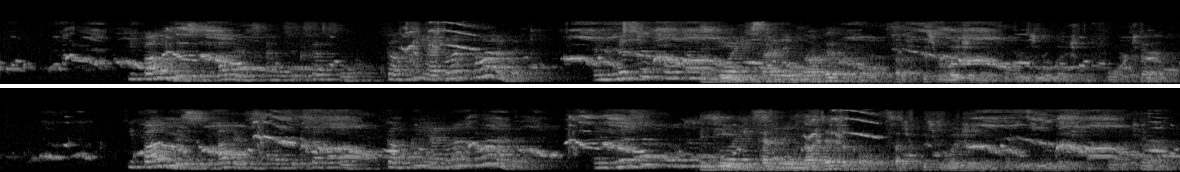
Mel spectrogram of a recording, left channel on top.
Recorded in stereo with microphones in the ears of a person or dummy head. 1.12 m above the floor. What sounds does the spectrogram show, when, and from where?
1.3 s a woman speaking: 15° right (ahead or behind), 3 m
4.1 s a woman speaking: 65° left (ahead or behind), 4 m
7.0 s a man speaking: 70° right (ahead or behind), 4.5 m
9.2 s a man speaking: 40° left (ahead or behind), 2 m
